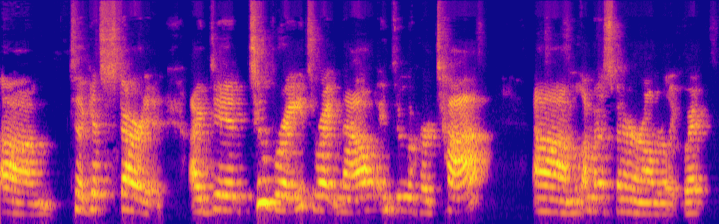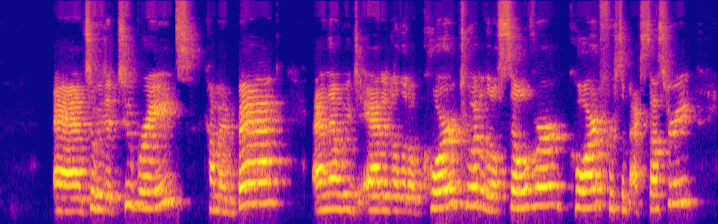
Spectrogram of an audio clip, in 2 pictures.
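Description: The room echo is audible. The background is quiet. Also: woman. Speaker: hair stylist educator. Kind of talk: tutorial. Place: studio.

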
